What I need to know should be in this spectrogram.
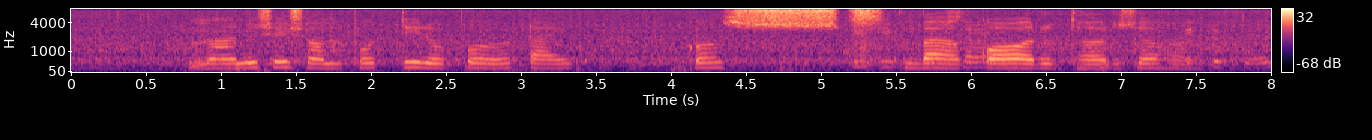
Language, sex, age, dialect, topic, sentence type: Bengali, female, 60-100, Standard Colloquial, banking, statement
